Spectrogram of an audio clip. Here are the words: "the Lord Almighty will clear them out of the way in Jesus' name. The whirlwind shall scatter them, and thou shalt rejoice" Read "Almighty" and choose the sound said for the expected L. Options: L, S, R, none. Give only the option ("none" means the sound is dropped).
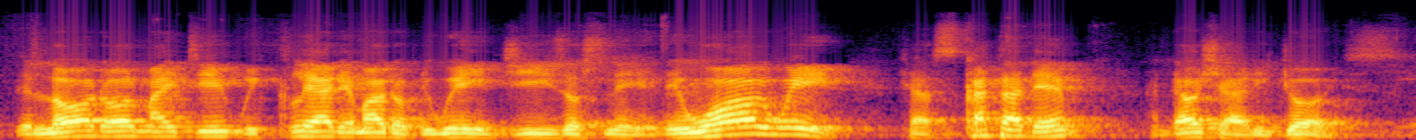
L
